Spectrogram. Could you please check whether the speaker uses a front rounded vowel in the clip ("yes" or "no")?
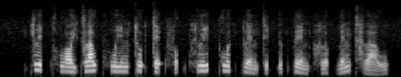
no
